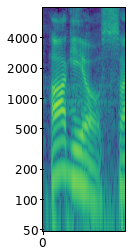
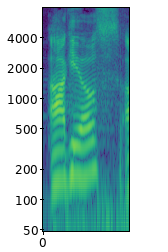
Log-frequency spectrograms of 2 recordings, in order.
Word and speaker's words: agios: Agios? Agios? Yeah, he's going to get that. Probably means I'm not saying it right.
